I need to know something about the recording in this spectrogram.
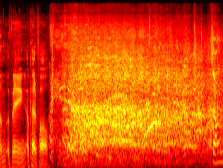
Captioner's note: laughter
